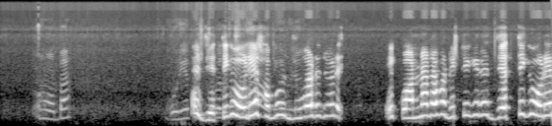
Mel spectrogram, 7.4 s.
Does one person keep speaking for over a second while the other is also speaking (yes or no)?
yes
